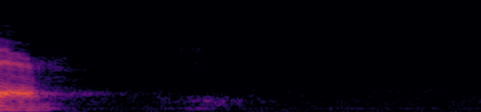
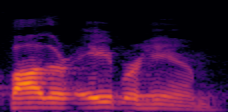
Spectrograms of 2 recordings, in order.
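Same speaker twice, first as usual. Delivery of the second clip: slightly louder, higher plea, slowing; half-raised pleading cry; mild acted yell; 4 semitones higher, 6 dB louder than usual. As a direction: call out for mercy without a full shout. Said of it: "And he yells out".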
